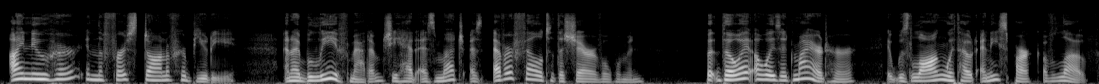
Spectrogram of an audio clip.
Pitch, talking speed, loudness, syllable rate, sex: 170 Hz, 225 wpm, -20 LUFS, 5.8 syllables/s, female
